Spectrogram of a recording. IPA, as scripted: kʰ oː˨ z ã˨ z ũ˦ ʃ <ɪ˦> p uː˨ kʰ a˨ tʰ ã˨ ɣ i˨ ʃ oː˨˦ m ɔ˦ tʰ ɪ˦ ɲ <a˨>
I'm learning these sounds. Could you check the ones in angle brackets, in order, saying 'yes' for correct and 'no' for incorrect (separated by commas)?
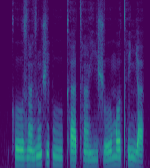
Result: yes, yes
